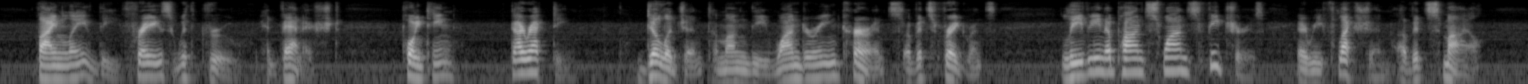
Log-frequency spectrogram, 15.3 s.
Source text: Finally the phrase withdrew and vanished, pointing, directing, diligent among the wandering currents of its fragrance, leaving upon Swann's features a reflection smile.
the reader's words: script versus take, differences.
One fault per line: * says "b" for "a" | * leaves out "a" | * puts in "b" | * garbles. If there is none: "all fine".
* puts in "of its"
